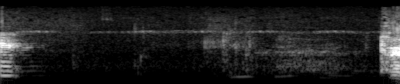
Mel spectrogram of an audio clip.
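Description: Crickets trilling in one steady, high, thin tone, with a man's voice briefly at the start and again near the end.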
